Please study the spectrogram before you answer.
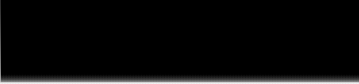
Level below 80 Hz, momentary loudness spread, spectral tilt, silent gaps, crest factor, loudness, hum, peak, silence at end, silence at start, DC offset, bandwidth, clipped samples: -4 dBFS; 0 LU; -16 dB/octave; none; 4 dB; -13 LUFS; none; -2 dBFS; 0 s; 0 s; under 0.1%; 0.1 kHz; under 0.1%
